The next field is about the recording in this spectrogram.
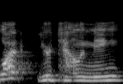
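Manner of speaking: mock indignant, high-pitched, outraged disbelief. Retelling how a friend's aunt scolded him about a party: imitating an outraged aunt. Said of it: "She was all up in arms about it".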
